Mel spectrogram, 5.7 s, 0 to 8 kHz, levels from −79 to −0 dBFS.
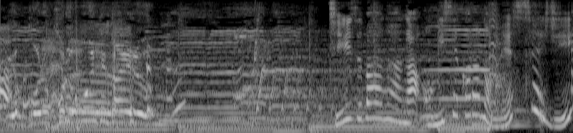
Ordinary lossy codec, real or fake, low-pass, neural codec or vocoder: none; real; none; none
